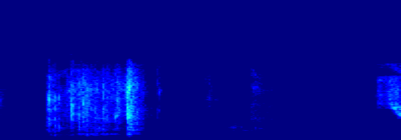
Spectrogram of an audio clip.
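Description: A brief dry rustle, about half a second long, of a photo print being handled and laid on a paper scrapbook page.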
